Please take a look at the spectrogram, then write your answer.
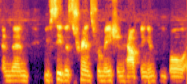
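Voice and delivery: normal talking voice

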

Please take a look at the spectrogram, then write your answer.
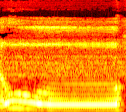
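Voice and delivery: long, high drawn-out "ooh". Real, not acted. Man exclaiming to himself at the moon, long high ooh. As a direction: hold a high ooh and let it ring.

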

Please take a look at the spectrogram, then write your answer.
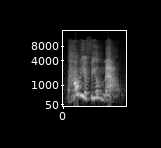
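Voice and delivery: lively high gnome steward; chirpy servant checking his work; Kaliko. A narrator's reading. Steward asking the mended robot, brisk and chirpy.

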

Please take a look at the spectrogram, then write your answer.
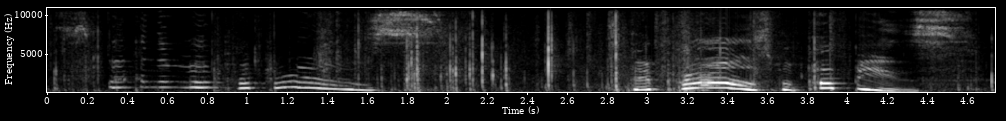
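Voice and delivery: very high sing-song cooing; excited pet talk. Real, not acted. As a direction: coo over treats for a puppy. Showing treats to her dog.

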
